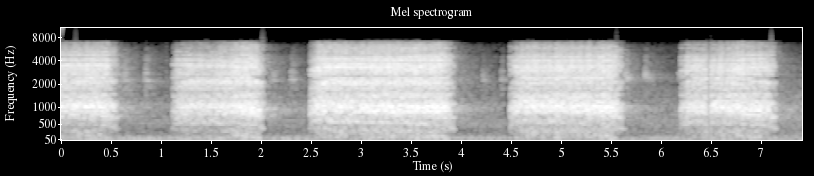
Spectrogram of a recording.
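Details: Great blue heron parent alerting while guarding its young at the nest, filmed by a nest webcam: five long, harsh, raspy squawks, each about half a second to one and a half seconds, with short gaps between.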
